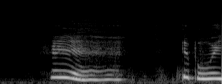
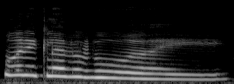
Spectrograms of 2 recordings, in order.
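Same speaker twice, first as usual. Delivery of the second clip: slow, high, sing-song praise; squeaky praising a dog; 5 semitones higher, much slower than usual. Real, not acted. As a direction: drag it out sweetly for the pet. Praising a pet.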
